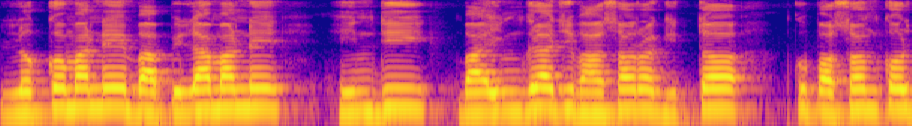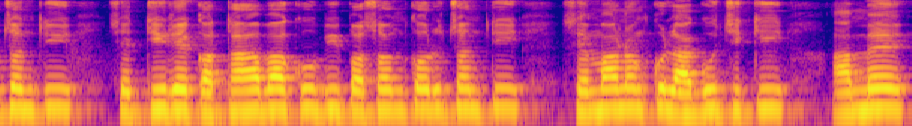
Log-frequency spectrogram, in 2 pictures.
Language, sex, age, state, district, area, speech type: Odia, male, 30-45, Odisha, Bhadrak, rural, spontaneous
